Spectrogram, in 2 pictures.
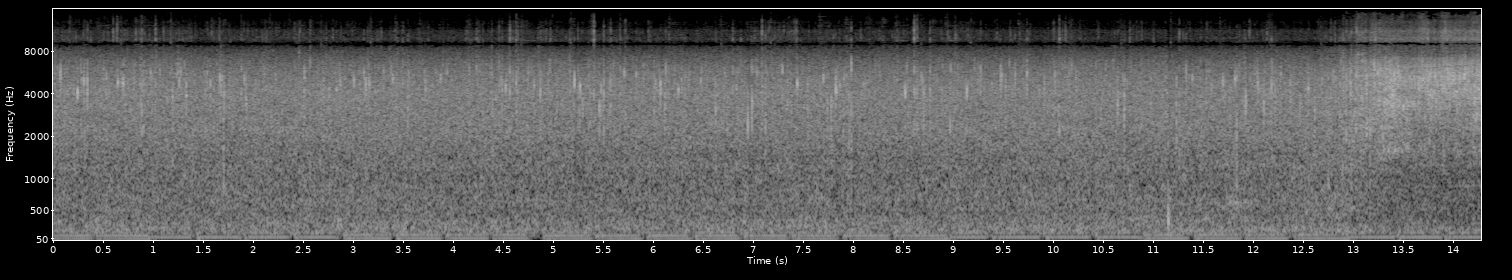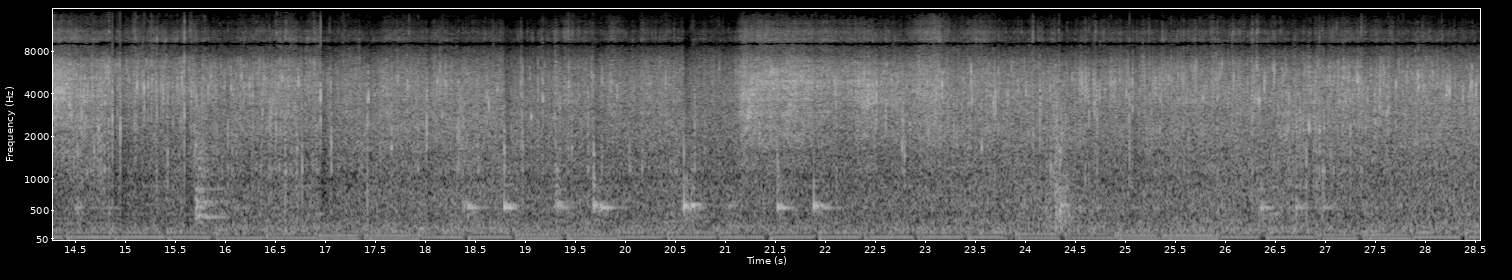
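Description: Hot dogs and bratwurst sizzling as they fry, a steady crackling hiss that swells louder twice, about halfway through and again a little later.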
